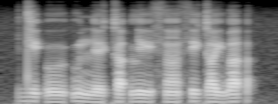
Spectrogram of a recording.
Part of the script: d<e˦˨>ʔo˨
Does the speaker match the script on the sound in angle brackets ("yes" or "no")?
yes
